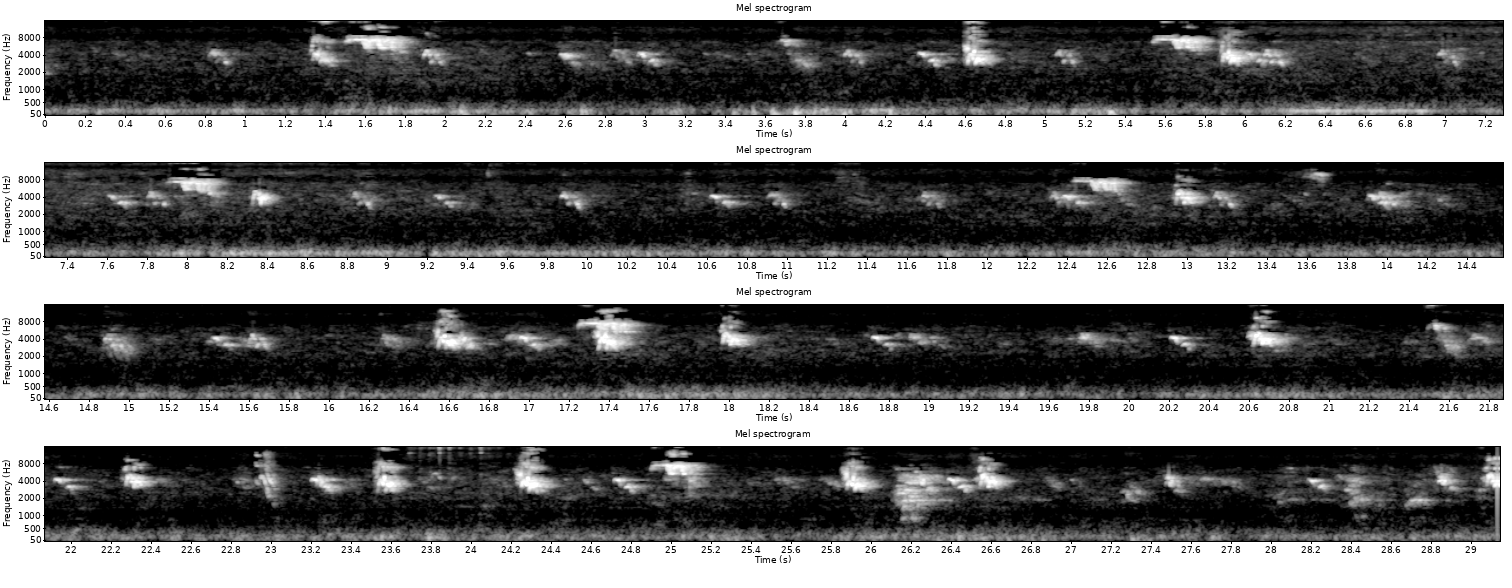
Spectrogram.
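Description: Small birds chirping in a tree, many short high chirps in quick, irregular succession. A low steady hum lies underneath, stronger for the first several seconds.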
